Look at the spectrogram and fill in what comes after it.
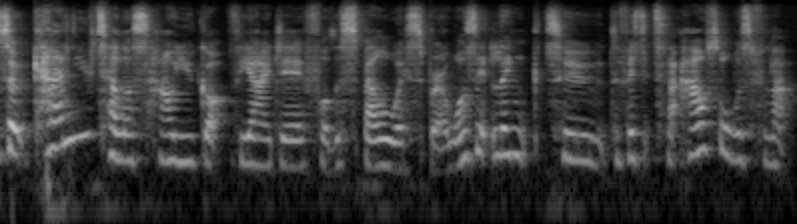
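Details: Adult woman speaking; Normal fluent speech.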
